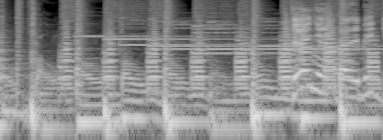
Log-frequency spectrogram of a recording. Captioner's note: bell rings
